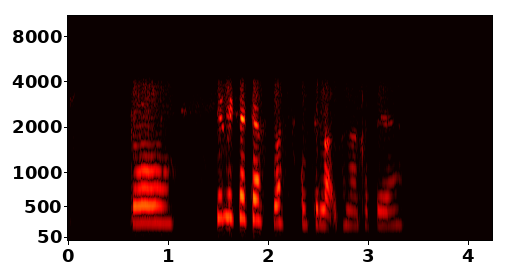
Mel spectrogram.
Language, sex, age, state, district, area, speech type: Santali, female, 30-45, Jharkhand, Seraikela Kharsawan, rural, conversation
